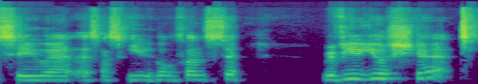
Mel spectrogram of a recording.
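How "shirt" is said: stressed 'shirt', higher pitch. Presenter asks Hull fans to review their single shirt, with stress on 'shirt'. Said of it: "I stress the word shirt".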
